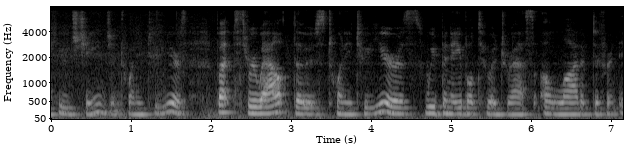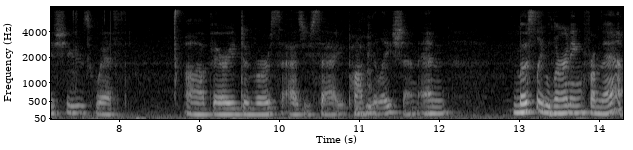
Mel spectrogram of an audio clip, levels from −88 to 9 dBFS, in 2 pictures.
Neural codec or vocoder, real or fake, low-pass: none; real; 7.2 kHz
